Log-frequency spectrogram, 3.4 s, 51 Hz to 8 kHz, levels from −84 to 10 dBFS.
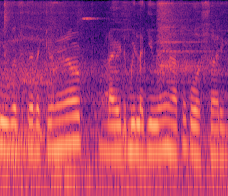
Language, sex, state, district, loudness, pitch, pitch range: Hindi, male, Delhi, New Delhi, -14 LUFS, 165 Hz, 155-170 Hz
